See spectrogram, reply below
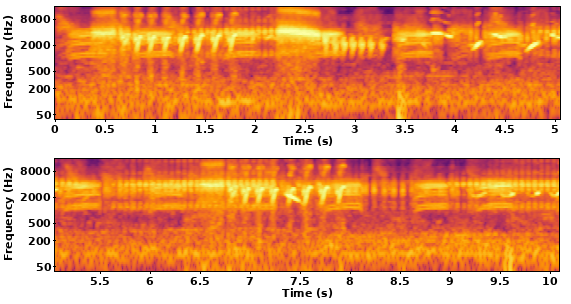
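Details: Sirpu giving a frantic distress call as if caught, for luring other birds: rapid rattling note series and harsh nasal chatter in bursts, with scattered sliding squeaks throughout.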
